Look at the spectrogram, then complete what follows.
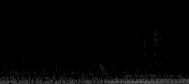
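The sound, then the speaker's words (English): A soft, diffuse rustle of many Bible pages turning at once as people look up 1 John chapter 2, swelling slightly partway through, with no one speaking. “I love that sound. Pages turning.”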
